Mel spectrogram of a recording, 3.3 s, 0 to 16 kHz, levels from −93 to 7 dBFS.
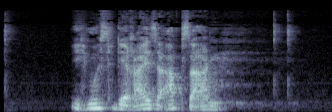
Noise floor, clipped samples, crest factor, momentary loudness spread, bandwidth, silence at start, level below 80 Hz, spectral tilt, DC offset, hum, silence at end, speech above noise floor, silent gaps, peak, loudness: -67 dBFS; under 0.1%; 20 dB; 23 LU; 11.5 kHz; 0.7 s; -52 dBFS; -5 dB/octave; under 0.1%; none; 0.45 s; 50 dB; none; -2 dBFS; -18 LUFS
